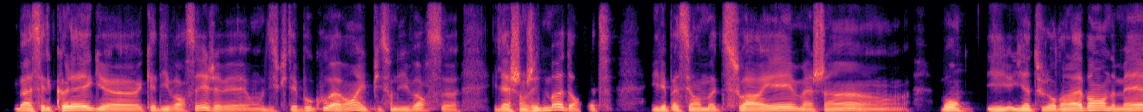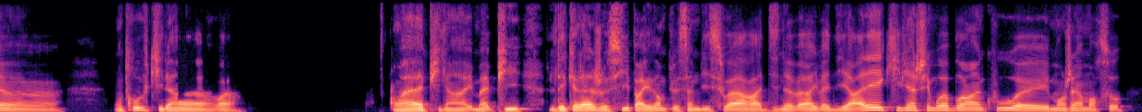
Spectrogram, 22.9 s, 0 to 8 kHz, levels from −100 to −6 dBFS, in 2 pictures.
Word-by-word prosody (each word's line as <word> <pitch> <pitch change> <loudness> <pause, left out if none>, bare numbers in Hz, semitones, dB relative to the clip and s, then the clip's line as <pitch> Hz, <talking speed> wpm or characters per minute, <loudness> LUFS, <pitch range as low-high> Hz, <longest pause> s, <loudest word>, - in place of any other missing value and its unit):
Bah, 130 0 +1
c'est 135 +2 0
le 120 - 0
collègue, 140 0 +4
heu, 105 -2 -1
qui - - -5
a - - +1
divorcé, 115 - -2
j'avais 100 -7 -5
on 95 +3 -9
discutait 100 +1 -8
beaucoup 130 +8 -1
avant 155 +10 +1
et 130 - 0
depuis 115 -1 -13
son 120 - -8
divorce, 120 +3 -4
heu, 95 -5 -7 0.4
il 110 - -3
a 110 - +2
changé 120 +1 +1
de 135 - -2
mode, 180 0 +1
en 100 -5 -2
fait. 100 - -11 0.4
Il 110 +1 -1
est 115 - +1
passé 115 +2 -3
en 110 -2 0
mode 110 -2 -2
soirée 120 +4 +1
machin, 115 -2 -3
en 100 - -4 0.3
bon, 125 -1 +2
il 115 0 +1
il 115 - +1
vient 120 0 +3
toujours 125 +1 -1
dans 120 0 +1
la 125 +3 +5
bande, 160 -2 +2
mais, 125 +4 +1
heu, 95 -7 -4 0.6
on 110 - -4
trouve 160 +3 +1
qu'il 120 -3 0
a 110 - +1 0.4
voilà. 95 -3 -4 1.5
Ouais, 110 +2 +5
puis 105 - -7
il 105 - -3
a 100 - -2
un, 100 - -2
et 95 - -3
ma 105 0 -1
puis 125 0 +2 0.2
le 115 - -4
décalage 130 +1 +5
aussi 120 +6 +1
par 110 - +2
exemple 125 +3 0
le 110 - -2
samedi 115 -1 -2
soir 125 -2 +2
à 100 0 +1
19:00 115 +3 0
il 120 - 0
va 105 -1 -2
dire: 110 +1 0
«Allez 175 0 +5
qui 170 -1 -8
vient 160 0 0
chez 160 +1 -3
moi 155 -1 +2
boire 145 0 0
un 140 -1 -1
coup, 155 +2 0
heu, 120 -3 +1
et - - +1
manger 125 +2 -2
un 130 - -2
morceau?» 130 +2 -6
120 Hz, 215 wpm, -21 LUFS, 110-135 Hz, 1.5 s, la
